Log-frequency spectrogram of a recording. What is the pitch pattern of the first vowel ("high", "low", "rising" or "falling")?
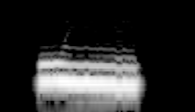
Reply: low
